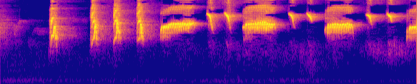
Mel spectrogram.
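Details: Cendet (long-tailed shrike) lure singing: a few clipped, stacked chirps lead into a fast mix of high, level whistles and short slurred notes.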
